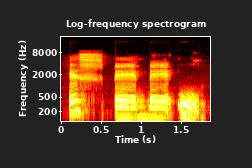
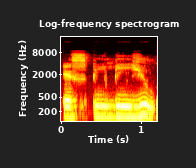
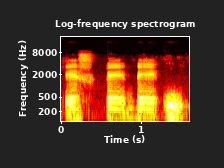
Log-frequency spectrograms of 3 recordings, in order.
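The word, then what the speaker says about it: SPBU: সবলুম, সবলুম, petrol pump, এস পে বে উ। ওকে, ওরা কিন্তু ইংরেজির মতো এস পি বি ইউ এরকম উচ্চারণ করে না, ওরা উচ্চারণ করে এস পে বে উ, অথবা পম বেনসিন, আপনি যেটাই বলেন না কেন সেটাতেই ওরা বুঝবে।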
